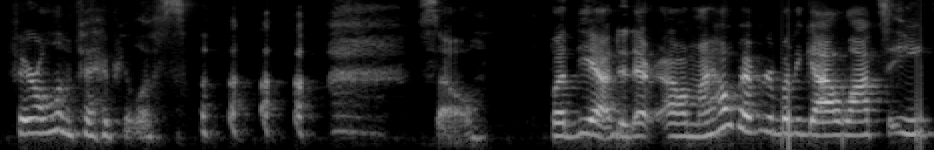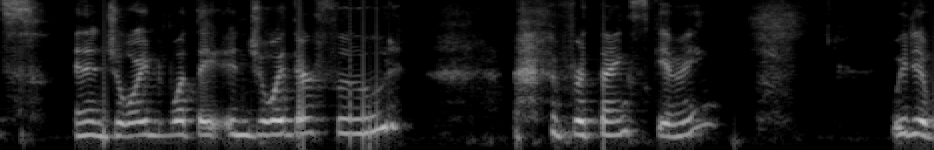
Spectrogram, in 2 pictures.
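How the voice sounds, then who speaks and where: Middle-aged woman, somewhat high voice, tired, rambling livestream chat. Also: a bit bright. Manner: rambling, with many fillers and restarts, greeting viewers by name. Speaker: livestream host. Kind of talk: casual chat with live viewers.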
